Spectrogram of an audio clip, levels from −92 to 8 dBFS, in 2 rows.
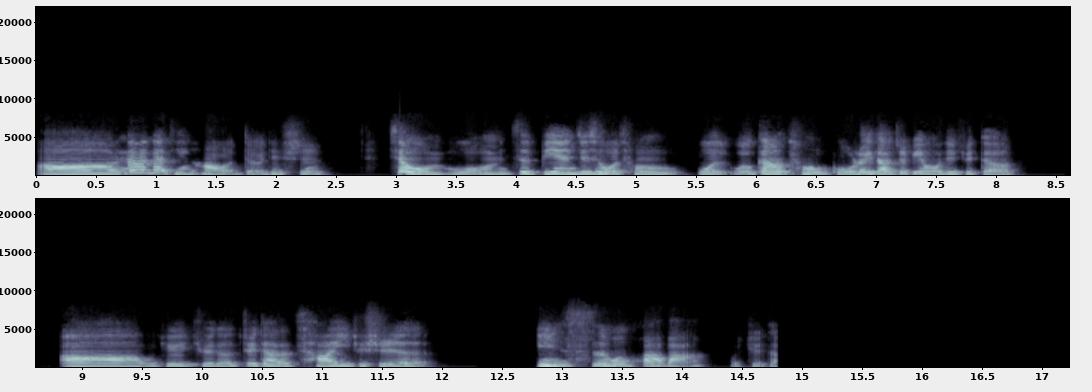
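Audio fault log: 14.8 s to the end: audio dropout to silence. The speech cuts off mid-flow and never returns. What follows is silence with no room tone or hiss, so anything said after that point is lost. The likely cause is an input that dropped out, through a disconnected device, a broken link or an accidental mute, while recording carried on writing silence. On the waveform the trace collapses to a flat line, and the spectrogram goes fully blank.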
